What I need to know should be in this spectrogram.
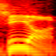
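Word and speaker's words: Sion: Pronounced Seon. Okay. Seon James.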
